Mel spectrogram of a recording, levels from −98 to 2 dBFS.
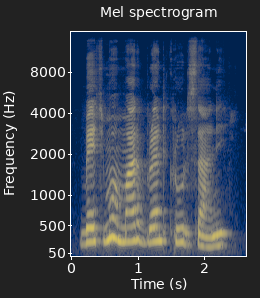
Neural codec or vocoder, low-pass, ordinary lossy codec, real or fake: none; 14.4 kHz; none; real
